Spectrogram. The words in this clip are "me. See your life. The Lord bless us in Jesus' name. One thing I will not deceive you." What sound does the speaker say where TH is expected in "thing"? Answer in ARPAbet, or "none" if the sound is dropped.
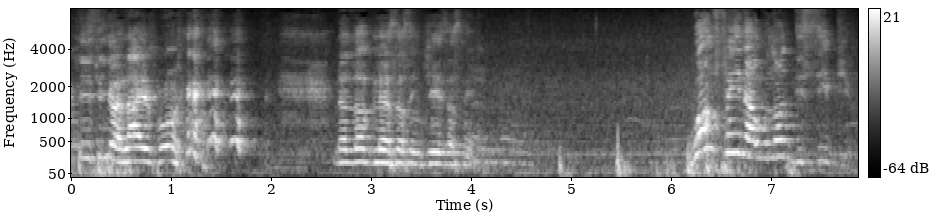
F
